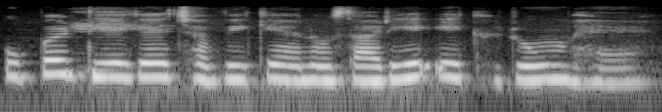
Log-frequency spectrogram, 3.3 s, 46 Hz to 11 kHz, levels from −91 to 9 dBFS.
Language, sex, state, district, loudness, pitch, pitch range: Hindi, female, Assam, Kamrup Metropolitan, -14 LUFS, 225 Hz, 215-250 Hz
